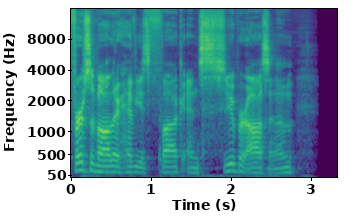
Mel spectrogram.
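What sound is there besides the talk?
No everyday noise stands out behind the speech.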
